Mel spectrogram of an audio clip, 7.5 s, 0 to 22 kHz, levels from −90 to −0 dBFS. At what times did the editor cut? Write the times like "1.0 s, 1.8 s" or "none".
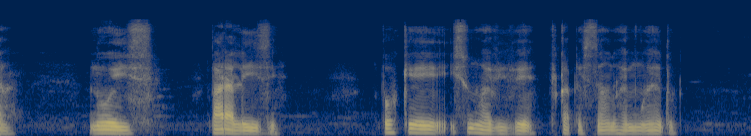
5.4 s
